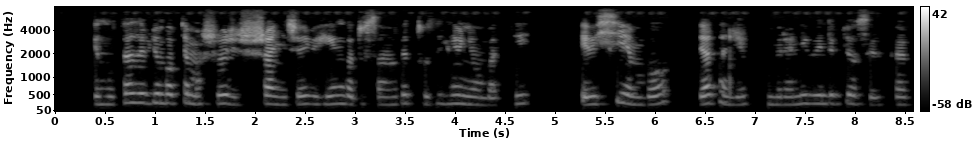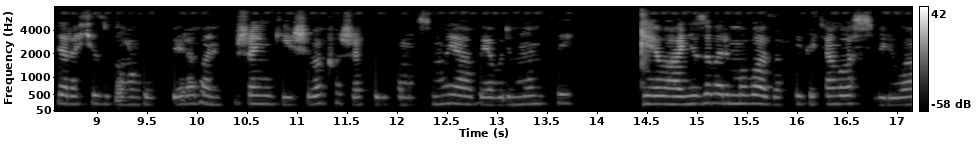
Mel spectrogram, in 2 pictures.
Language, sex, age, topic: Kinyarwanda, female, 18-24, education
